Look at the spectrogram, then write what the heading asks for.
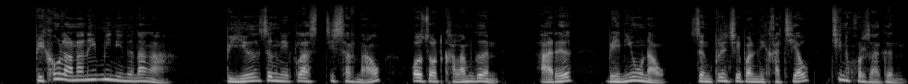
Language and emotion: Bodo, fearful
